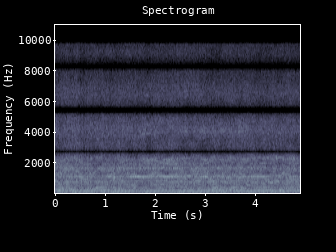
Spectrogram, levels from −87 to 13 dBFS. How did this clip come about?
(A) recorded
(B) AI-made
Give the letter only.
B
